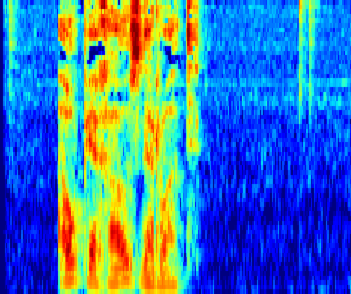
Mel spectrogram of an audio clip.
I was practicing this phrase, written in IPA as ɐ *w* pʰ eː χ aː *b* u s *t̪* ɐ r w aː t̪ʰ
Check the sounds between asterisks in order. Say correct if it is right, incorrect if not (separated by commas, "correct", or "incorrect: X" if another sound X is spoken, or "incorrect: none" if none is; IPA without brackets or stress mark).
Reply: correct, incorrect: w, incorrect: d̪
